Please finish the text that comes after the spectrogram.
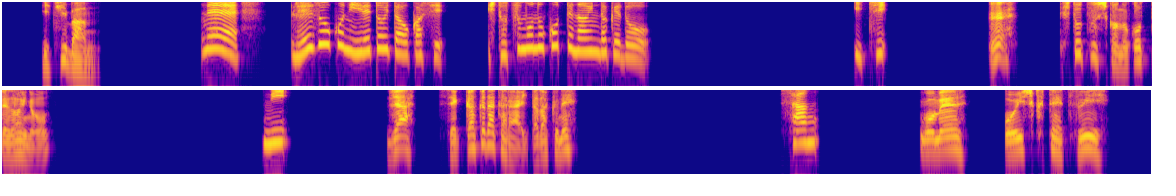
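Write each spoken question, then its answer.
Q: ねえ冷蔵庫に入れといたお菓子、一つも残ってないんだけど。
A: 3: ごめん、美味しくてつい。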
